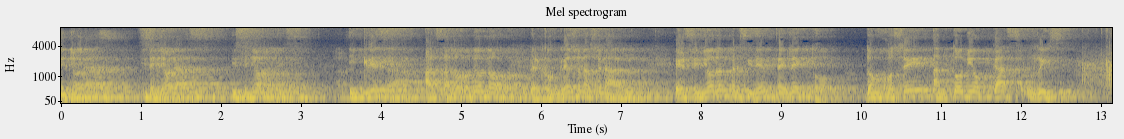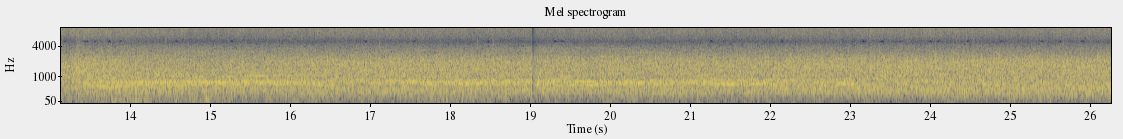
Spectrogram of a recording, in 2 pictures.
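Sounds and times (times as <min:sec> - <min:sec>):
speech: 0:00.0 - 0:03.0, 0:03.6 - 0:13.0
thunderous applause in the Salón de Honor: 0:12.8 - 0:26.2.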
